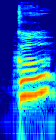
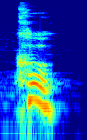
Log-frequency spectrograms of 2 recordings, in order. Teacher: k is a consonant, and when we say it with aspiration, it becomes another consonant kh.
